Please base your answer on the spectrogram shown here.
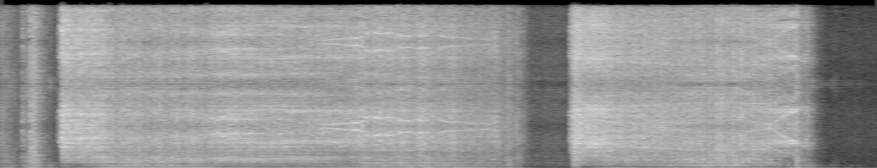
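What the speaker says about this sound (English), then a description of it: "I'm going to get out the old Sawzall." A Sawzall reciprocating saw cuts loudly and steadily up close while an interior is being dismantled, running in two long bursts separated by a brief pause and cutting off near the end.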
